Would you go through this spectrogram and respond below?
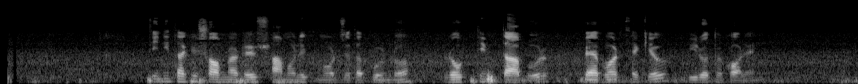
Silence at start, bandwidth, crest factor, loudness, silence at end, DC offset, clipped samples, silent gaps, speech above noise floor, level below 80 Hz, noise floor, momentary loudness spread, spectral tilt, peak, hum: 0.05 s; 11 kHz; 26 dB; -25 LUFS; 0 s; under 0.1%; under 0.1%; none; 24 dB; -56 dBFS; -48 dBFS; 15 LU; -5.5 dB/octave; 0 dBFS; none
